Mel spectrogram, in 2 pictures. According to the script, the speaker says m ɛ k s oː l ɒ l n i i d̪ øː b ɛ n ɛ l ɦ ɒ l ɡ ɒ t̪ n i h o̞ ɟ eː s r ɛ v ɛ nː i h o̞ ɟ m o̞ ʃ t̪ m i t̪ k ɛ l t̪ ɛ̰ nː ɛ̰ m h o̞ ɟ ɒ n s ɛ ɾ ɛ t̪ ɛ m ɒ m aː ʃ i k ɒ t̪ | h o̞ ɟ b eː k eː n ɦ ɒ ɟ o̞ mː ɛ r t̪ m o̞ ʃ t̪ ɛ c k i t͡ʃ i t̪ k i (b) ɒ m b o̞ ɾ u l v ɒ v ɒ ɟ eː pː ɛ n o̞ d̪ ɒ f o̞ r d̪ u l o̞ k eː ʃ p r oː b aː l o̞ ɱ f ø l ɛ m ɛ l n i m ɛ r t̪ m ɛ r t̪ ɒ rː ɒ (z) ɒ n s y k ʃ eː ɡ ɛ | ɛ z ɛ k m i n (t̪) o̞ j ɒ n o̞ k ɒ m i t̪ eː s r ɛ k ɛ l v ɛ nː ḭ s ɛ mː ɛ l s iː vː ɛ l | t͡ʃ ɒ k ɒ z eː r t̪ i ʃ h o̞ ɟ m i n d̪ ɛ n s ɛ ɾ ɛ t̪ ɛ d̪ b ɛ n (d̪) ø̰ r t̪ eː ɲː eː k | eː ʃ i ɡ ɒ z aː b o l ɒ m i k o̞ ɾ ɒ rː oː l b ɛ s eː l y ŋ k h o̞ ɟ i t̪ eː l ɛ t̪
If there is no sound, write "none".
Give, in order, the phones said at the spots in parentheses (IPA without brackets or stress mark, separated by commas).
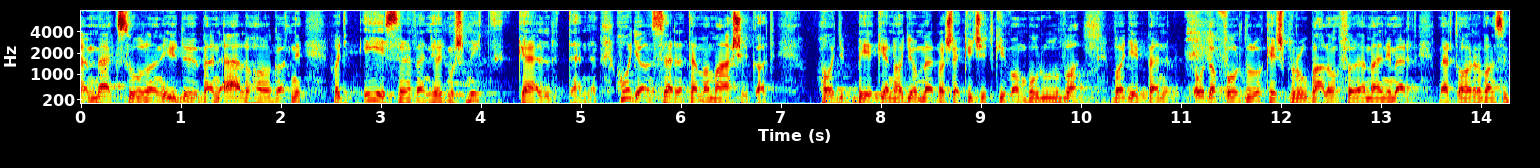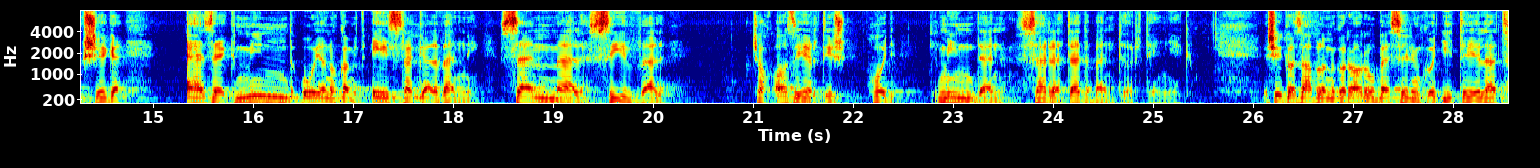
v, v, d̪, t̪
